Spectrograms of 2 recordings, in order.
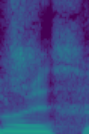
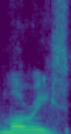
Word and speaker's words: Maurice: Maurice, you know. So I think it's it's it's spelled Maurice but you don't say it with a French accent.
